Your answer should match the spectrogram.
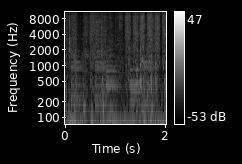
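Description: A cloth rubbing back and forth over the leather upper of a brown cap-toe shoe, wiping off surface dirt with leather cleaner.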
